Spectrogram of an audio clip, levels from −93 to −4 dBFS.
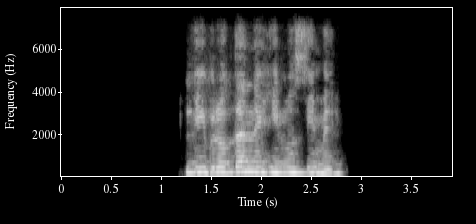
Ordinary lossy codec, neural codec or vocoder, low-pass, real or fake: Opus, 64 kbps; codec, 16 kHz, 4.8 kbps, FACodec; 7.2 kHz; fake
